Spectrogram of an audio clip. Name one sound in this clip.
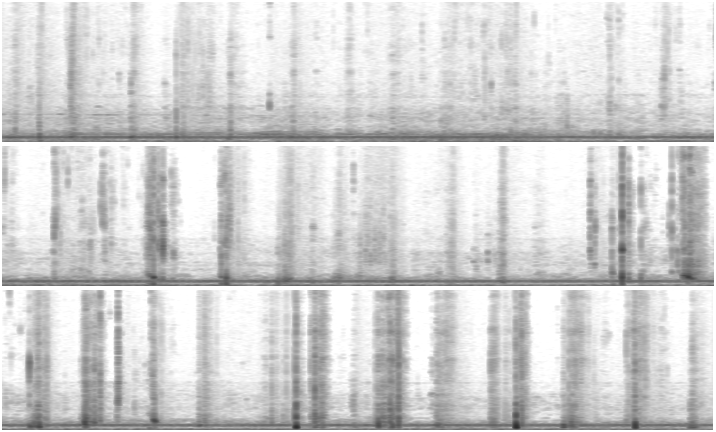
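Fingers squish and rustle through sticky rice on a leaf, close up.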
